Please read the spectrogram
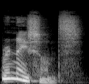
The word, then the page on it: renaissance: British English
